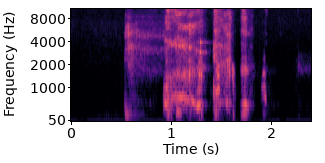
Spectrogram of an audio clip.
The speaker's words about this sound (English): I'm so sorry that I also am coughing. I don't know what happened to me between today and yesterday, but like I got a little cough. I apologize.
